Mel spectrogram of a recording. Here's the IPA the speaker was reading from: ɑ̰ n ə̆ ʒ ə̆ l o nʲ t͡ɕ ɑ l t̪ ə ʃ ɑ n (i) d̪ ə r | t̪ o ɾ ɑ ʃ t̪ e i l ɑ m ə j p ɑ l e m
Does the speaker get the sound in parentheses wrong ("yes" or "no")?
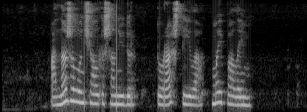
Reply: yes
